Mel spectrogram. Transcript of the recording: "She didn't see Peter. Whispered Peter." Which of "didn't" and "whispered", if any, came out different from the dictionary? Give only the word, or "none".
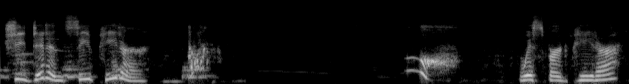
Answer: none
